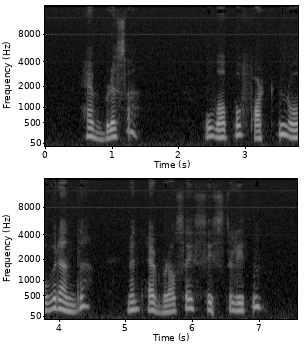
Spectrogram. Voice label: hevLe se, Numedalsmål

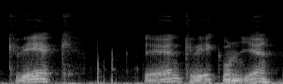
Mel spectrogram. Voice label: kvek, Numedalsmål; Adjektiv

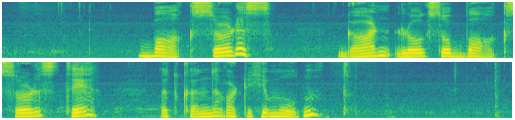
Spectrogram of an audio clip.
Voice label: baksoles, Numedalsmål

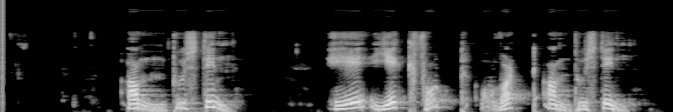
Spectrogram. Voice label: "annpustin", Numedalsmål

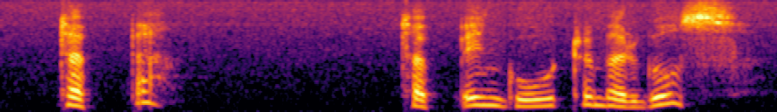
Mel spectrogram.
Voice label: "tøppe", Numedalsmål; Substantiv hankjønn

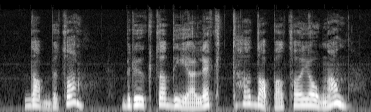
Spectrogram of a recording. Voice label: "dabbe tå", Numedalsmål

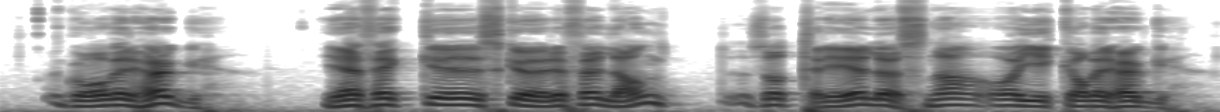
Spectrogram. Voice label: "gå åver høgg", Numedalsmål

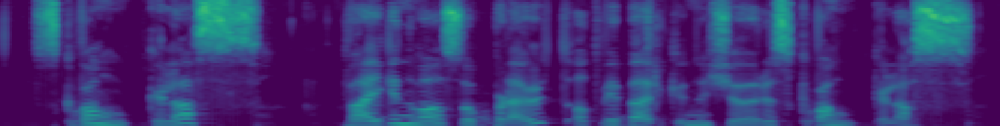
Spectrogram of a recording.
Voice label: "skvankelass", Numedalsmål

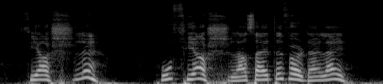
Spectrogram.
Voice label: fjasle, Numedalsmål; Ho fjasla sæi te førdeilær.

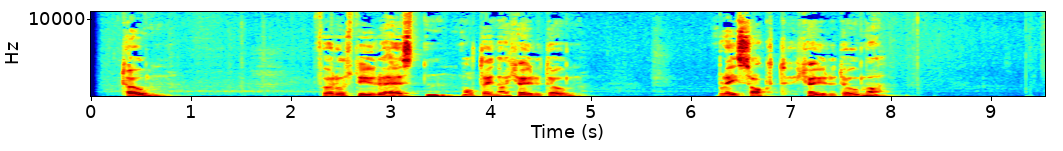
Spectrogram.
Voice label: taum, Numedalsmål; Før o styre hæsten måtte æin ha kjøyretaum. BLei sagt (kjøyre)tauma.

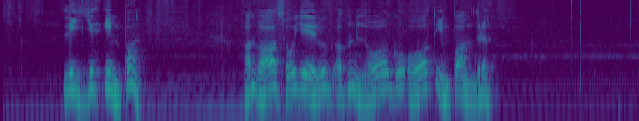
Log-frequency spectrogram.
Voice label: lijje innpa, Numedalsmål; Uttrykk

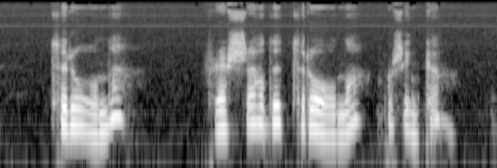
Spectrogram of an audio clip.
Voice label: "tråne", Numedalsmål; Hushald, mat, drikke

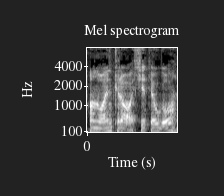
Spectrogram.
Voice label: "krakje", Numedalsmål

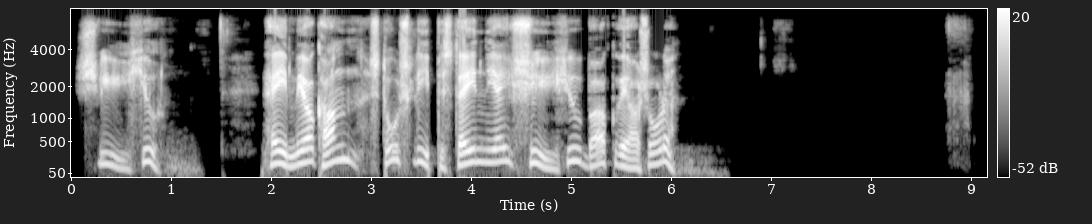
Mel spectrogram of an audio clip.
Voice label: "sjykju", Numedalsmål

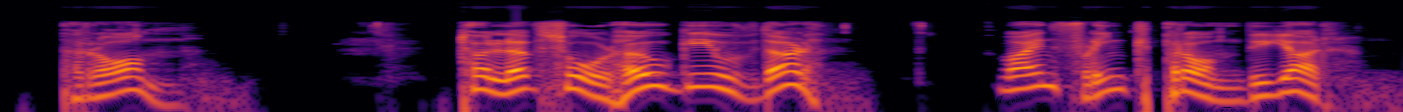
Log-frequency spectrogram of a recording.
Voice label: pram, Numedalsmål; Substantiv hankjønn; Handverk (metall, tre, lær); Jakt, fangst, fiske

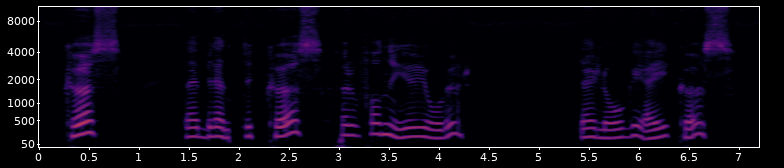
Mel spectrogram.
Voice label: "køs", Numedalsmål; Substantiv hokjønn; Planteriket

